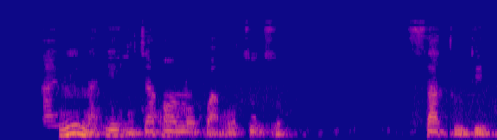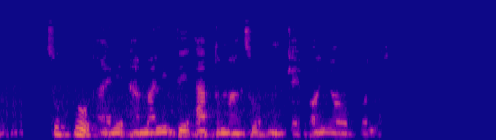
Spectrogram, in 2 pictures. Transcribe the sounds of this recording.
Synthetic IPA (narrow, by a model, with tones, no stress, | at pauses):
a˨ɲɪ˦na˨ʔe˦ɦi˨t͡ʃa˦ʔɔ˦nʊ˦kʷa̰˨ʔʊ˨tʊ˦tʊ˨ | sa˦tʊ˨de˨ | tʊ˦pʊ˦˨ʔa˨ɲɪ˨ʔa˨ma˨li˦te˦ʔa˦tʊ˨ma˨tʊ˦ŋ̩˨ke˨ʔɔ˦ɲ˦ɔ˦bʊ˦la˨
